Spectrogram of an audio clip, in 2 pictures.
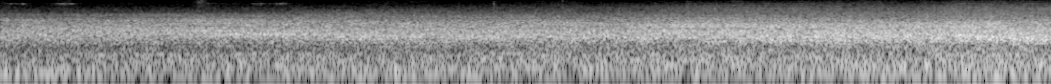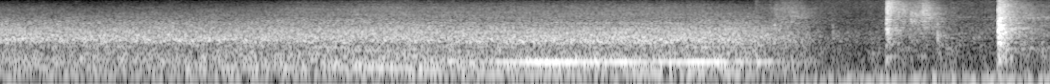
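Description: Distant road traffic: a steady hiss that grows slowly louder, with a vehicle's hum swelling near the end. Then a few short knocks.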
